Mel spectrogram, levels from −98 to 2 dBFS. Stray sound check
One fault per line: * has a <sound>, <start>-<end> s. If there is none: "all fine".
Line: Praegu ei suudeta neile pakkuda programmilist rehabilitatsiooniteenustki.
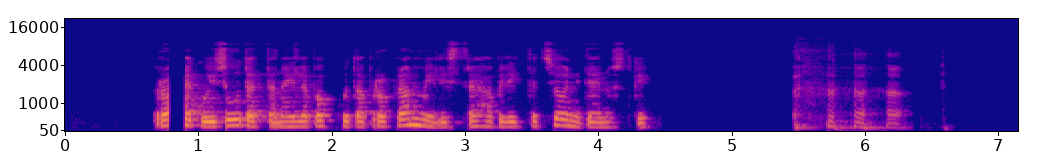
* has a dropout, 0.8-0.9 s
* has a laugh, 5.4-6.4 s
